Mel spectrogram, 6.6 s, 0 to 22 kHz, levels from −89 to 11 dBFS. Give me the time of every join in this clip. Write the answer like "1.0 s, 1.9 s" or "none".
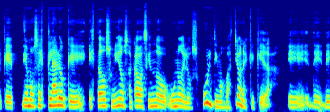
none

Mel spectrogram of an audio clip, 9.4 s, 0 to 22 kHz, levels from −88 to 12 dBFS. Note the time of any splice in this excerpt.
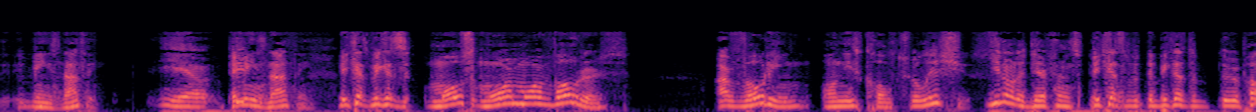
none

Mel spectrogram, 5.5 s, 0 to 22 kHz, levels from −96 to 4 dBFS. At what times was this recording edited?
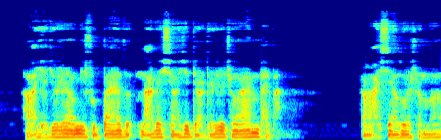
none

